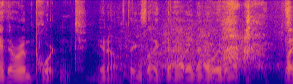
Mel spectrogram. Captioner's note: laughter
